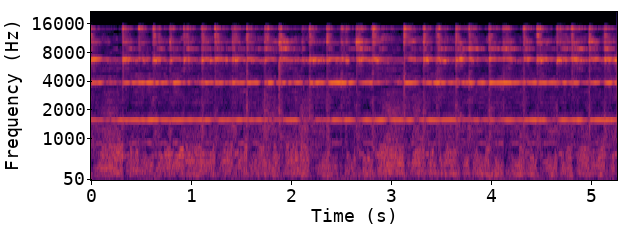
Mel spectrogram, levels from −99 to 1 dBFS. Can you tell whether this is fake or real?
fake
